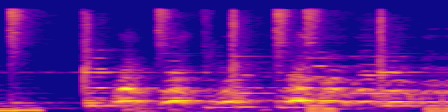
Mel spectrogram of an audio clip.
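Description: A dog called Xiao Hei at a school barks fiercely in a rapid, almost unbroken string of loud, harsh barks after a brief pause, with growly low tones running between them. No one speaks.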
